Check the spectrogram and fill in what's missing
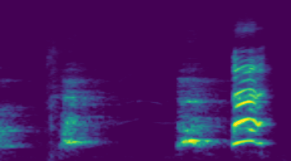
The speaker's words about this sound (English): The dog. Hold on. My dog, who never barks, is barking.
